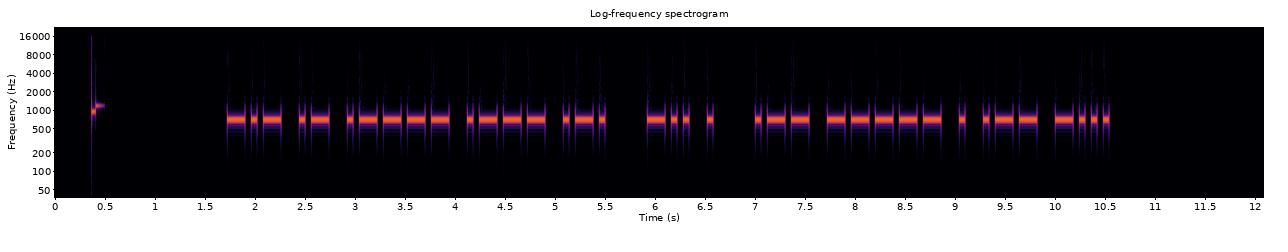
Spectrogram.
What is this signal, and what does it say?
Morse code, heard as a keyed tone, about 21 wpm, 700 Hz. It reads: KA1JR DE W0EWB
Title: USA Callsign DE Callsign - 5 Characters - 20wpm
